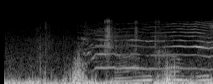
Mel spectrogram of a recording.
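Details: Whisskas, a fluffy female tabby cat, gives one drawn-out, low, steady meow that rises slightly near its end, with a low rumbling background throughout.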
